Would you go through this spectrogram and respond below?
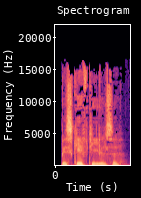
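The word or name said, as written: beskæftigelse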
